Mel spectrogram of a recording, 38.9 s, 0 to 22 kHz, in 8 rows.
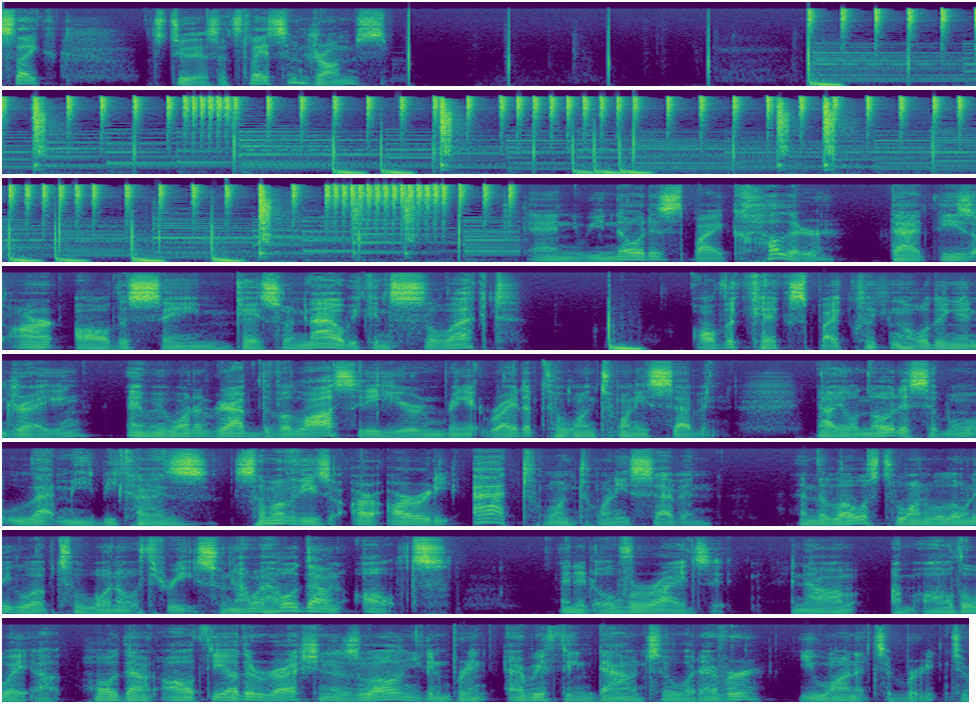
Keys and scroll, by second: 1.6 r, 1.9 space, 1.9 r, 12.0 space, 12.3 q.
